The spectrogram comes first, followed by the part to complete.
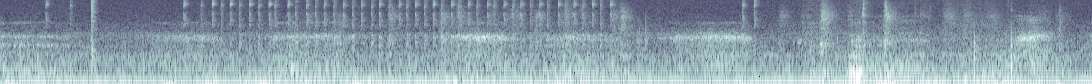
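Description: Computer mouse scroll wheel clicking in a fast, even run for about four seconds as the code is scrolled up to the top of the file, then a few single mouse or key clicks near the end.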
